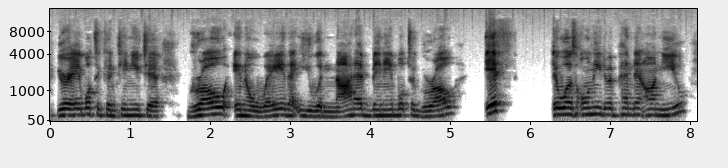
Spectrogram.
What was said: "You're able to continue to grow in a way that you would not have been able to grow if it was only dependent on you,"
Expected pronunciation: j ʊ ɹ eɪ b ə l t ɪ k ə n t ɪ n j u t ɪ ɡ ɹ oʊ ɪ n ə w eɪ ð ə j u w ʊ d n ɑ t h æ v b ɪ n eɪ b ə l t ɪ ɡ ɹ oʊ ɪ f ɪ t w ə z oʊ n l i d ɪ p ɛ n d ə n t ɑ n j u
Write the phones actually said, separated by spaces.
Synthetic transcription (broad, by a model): j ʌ ɹ eɪ b l t ɪ k ə n t ɪ n j u t ɪ ɡ ɹ oʊ ɪ n ə w eɪ ð ə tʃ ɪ w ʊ d n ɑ t h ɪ v b ɪ n eɪ b l t ɪ ɡ ɹ oʊ ɪ f ɪ t w ə z oʊ n l i d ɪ p ɛ n d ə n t n j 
